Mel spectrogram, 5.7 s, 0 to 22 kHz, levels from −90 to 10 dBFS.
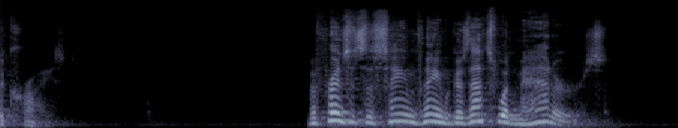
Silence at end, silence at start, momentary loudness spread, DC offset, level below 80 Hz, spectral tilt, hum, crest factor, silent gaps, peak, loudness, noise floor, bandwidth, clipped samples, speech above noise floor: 0.65 s; 0 s; 19 LU; under 0.1%; -68 dBFS; -5 dB/octave; none; 20 dB; none; -14 dBFS; -31 LUFS; -87 dBFS; 16.5 kHz; under 0.1%; 55 dB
